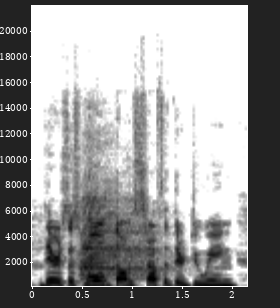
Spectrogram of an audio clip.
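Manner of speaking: ordinary talk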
